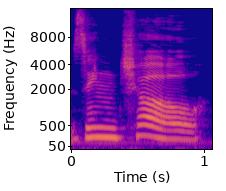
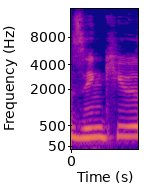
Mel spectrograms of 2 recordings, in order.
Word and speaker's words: Xingqiu: to be passing by I have been pronouncing this wrong the entire time Zing Cho it's Zing Cho I've been saying zinu this whole time I'm so sorry since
